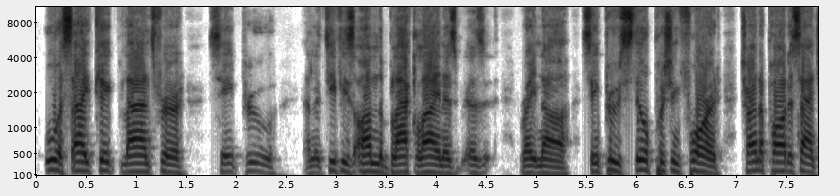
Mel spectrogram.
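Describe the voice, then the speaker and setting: A man's voice: fairly high pitch, a little mellow, no room sound. A man giving live radio play-by-play of a fight as commentator, often stumbling and correcting himself mid-phrase.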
